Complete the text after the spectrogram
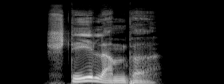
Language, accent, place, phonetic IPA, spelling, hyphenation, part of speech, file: German, Germany, Berlin, [ˈʃteːˌlampə], Stehlampe, Steh‧lam‧pe, noun, De-Stehlampe.ogg
- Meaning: standard lamp, floor lamp (lamp supported by a tall vertical pole with its base resting on the floor)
